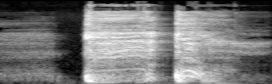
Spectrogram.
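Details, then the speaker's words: Adult cough from a hoarse-sounding former smoker who quit about a month ago: two sudden harsh cough bursts with a throat-clearing quality. "I don't know why I sound so hoarse. I quit smoking like a month ago. It was actually a month yesterday."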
